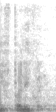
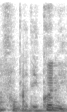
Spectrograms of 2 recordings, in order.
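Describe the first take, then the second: First: Muttered under breath. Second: Said in the usual way. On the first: Real, not acted. Scratching a losing ticket, he pleads to himself under his breath. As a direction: say it again almost silently, trailing off. Repeats plea, fading away.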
